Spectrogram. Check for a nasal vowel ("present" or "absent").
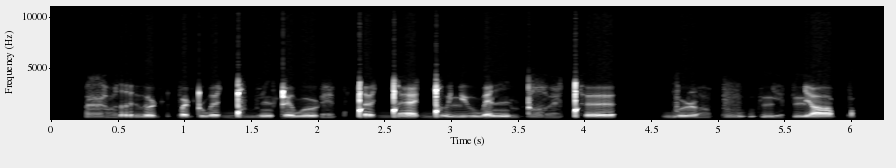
absent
